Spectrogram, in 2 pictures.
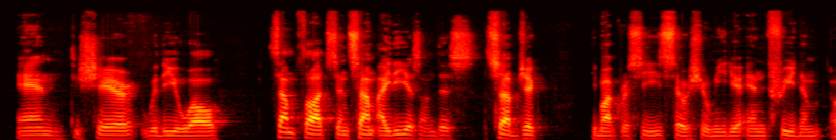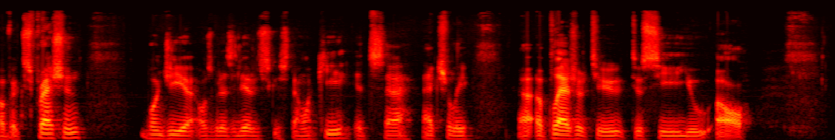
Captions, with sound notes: and to share with you all some thoughts and some ideas on this subject-- democracy, social media, and freedom of expression. [NON-ENGLISH SPEECH] It's actually a pleasure to see you all.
